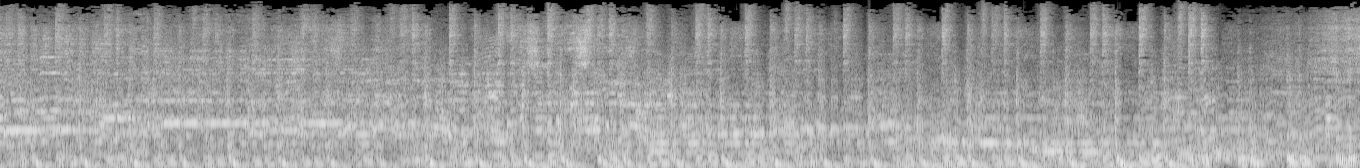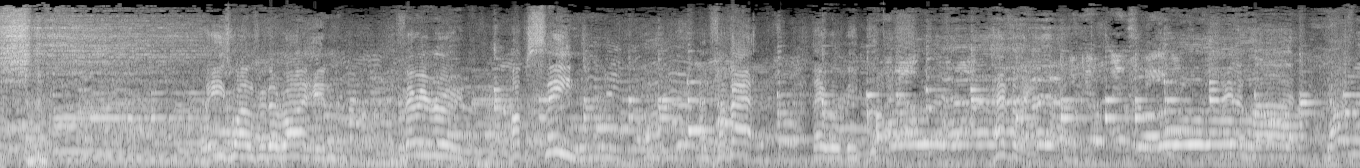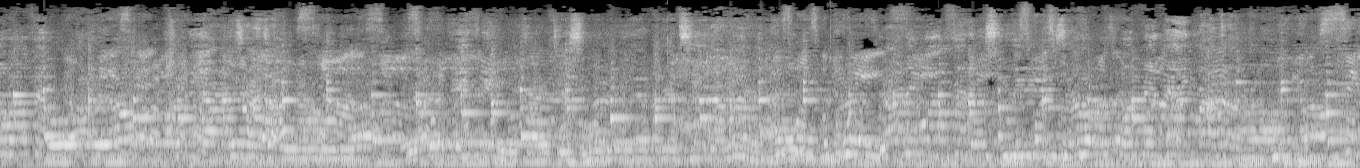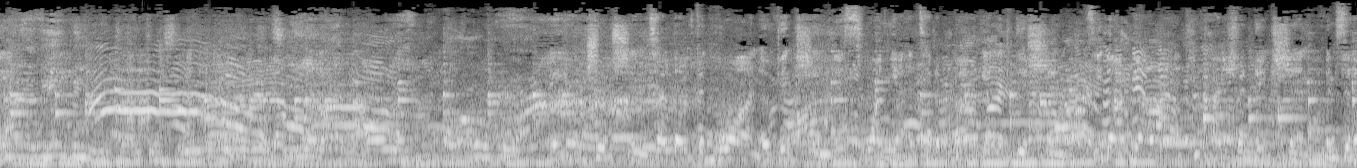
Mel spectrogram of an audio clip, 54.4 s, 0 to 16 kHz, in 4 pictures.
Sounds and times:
Music: 0:00.0 - 0:54.3.

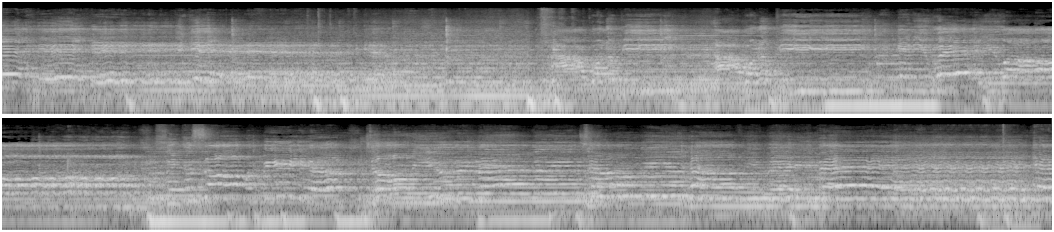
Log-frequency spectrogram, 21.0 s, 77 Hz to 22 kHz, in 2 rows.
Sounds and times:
Music: 0:00.0 - 0:21.0
Singing: 0:05.4 - 0:21.0.

